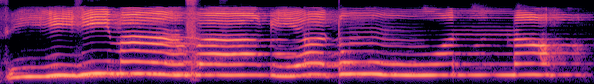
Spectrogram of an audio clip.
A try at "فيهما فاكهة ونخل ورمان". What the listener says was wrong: والنخل نہیں کریں گے. نون پر کیا؟ نون پر زبر ہے تو ہم نے تشدید نہیں لگانی. فیہما فاکہۃ ونخل ورمان.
